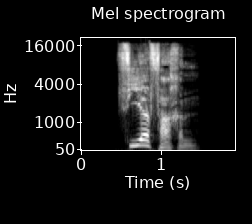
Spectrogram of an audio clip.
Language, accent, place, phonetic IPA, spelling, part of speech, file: German, Germany, Berlin, [ˈfiːɐ̯faxn̩], vierfachen, adjective, De-vierfachen.ogg
- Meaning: inflection of vierfach: 1. strong genitive masculine/neuter singular 2. weak/mixed genitive/dative all-gender singular 3. strong/weak/mixed accusative masculine singular 4. strong dative plural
